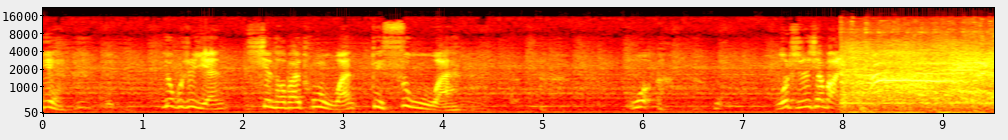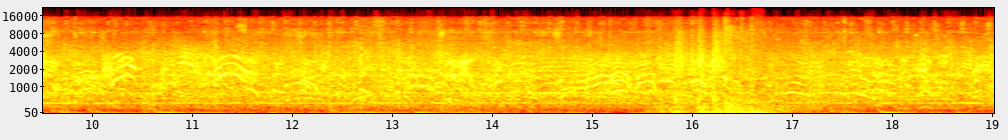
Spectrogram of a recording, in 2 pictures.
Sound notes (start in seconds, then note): 12.3 actors shouting; 13.5 column crashing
